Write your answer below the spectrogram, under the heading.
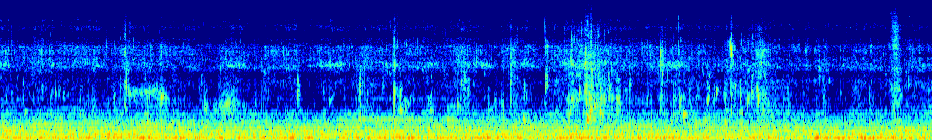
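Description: Steady low rumble of wind and water around a small fishing boat, with a few faint clicks.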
